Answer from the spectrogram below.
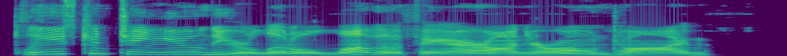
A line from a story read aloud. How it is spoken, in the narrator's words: Urbanek called loudly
